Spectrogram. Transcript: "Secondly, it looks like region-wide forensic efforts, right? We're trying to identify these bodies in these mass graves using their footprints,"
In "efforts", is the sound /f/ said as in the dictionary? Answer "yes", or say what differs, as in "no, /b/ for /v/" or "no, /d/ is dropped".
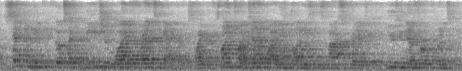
no, /f/ is dropped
